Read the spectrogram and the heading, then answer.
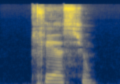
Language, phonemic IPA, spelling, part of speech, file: French, /kʁe.a.sjɔ̃/, créations, noun, LL-Q150 (fra)-créations.wav
- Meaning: plural of création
